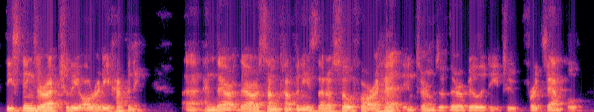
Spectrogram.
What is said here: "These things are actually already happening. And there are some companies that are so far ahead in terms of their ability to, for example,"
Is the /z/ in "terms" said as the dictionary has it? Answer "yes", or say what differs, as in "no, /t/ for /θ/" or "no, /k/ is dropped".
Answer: yes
